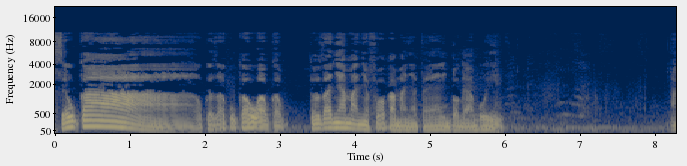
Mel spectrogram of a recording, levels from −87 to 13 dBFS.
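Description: Speech runs the full clip with a dull, band-limited top, nothing above about 10.5 kHz, and two kinds of compression grit stacked on each other, the artefacts of one codec heard together with those of another. The likely cause is transcoding between lossy codecs. A low-bitrate Vorbis-style first pass was re-encoded by an older WMA-style coder, which spent its bits on the earlier damage and added its own.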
